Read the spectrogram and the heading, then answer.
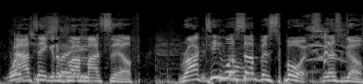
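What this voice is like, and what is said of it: Game show host voice. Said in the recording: “Let's make a deal, game show voice ass.”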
